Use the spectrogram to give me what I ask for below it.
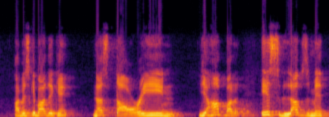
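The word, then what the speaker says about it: نستعين: نے کلیئر کرنا ہے۔ نستعین، عین کا پتہ چلے، عین، نستعین، یہ ہے اس کا پڑھنے کا صحیح طریقہ اور تلفظ۔ اب اس کے بعد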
